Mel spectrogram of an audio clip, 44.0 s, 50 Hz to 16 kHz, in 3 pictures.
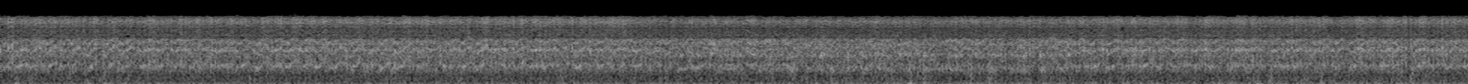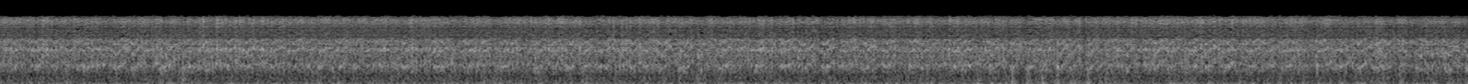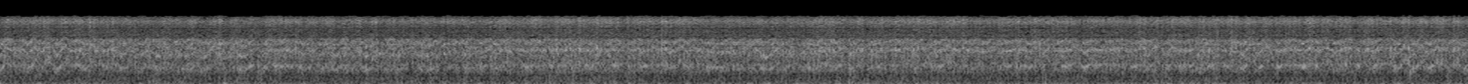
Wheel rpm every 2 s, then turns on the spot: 230, 230, 240, 220, 210, 220, 230, 230, 230, 230, 230, 230, 230, 230, 230, 220, 220, 230, 210, 230, 230, 230.
none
